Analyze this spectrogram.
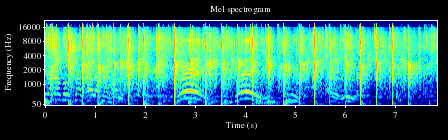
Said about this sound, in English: Clap your hands again unto the Lord.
